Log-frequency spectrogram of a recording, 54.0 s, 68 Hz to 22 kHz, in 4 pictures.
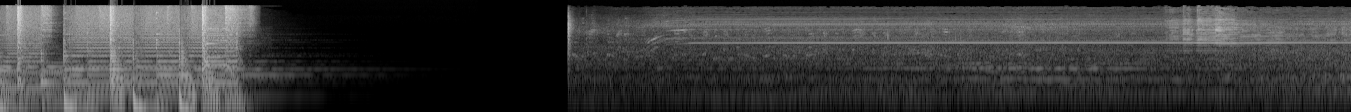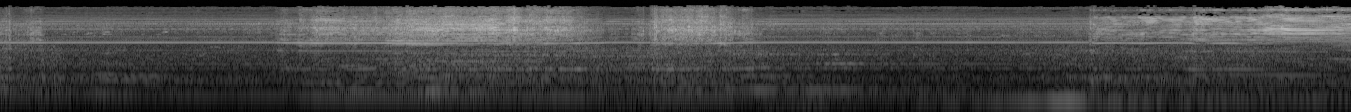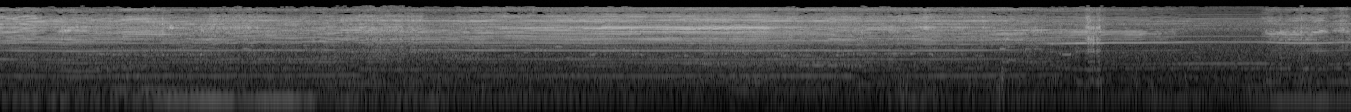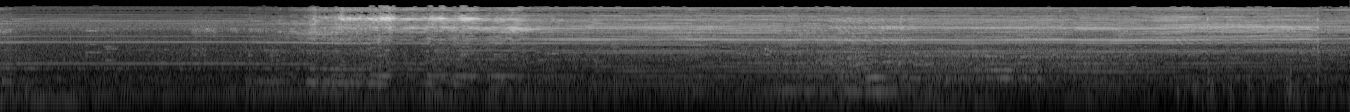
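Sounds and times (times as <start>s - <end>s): lathe motor whine: 5.7s - 54.0s
cutting tool scraping workpiece: 6.5s - 41.0s, 42.4s - 54.0s.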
